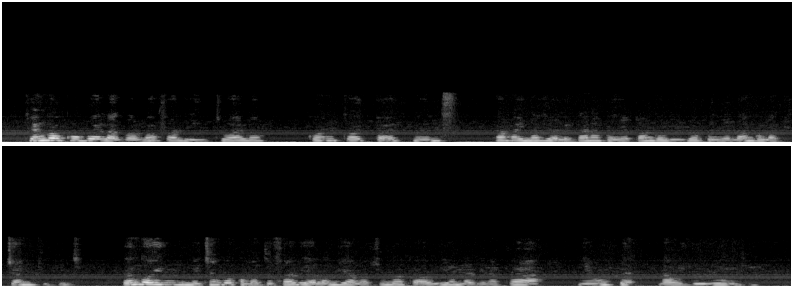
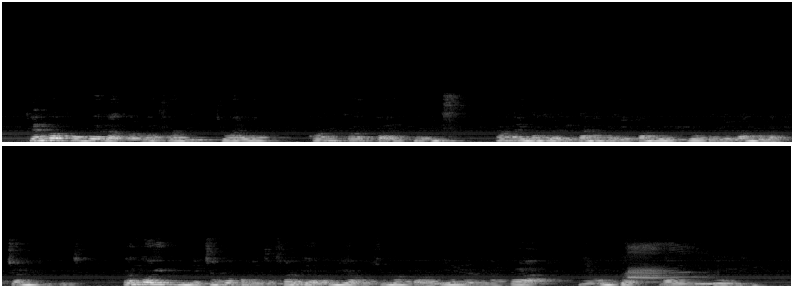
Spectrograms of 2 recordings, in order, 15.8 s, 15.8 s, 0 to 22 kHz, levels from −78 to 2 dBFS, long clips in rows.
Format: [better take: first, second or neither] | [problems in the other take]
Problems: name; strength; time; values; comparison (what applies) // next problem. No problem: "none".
first | background sound (Meow); 17 dB below the speech // room echo; dies away in 0.6 s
